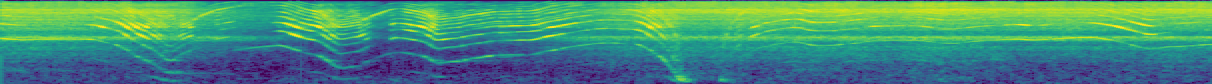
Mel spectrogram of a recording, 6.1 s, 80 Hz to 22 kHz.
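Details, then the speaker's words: High-speed dental drill deepening the isthmus of a gold onlay preparation on tooth #18, a model tooth. The bur is aligned with the tooth's long axis. High-pitched whine rises and falls as it cuts dry, without water spray. "we're just going to drop it down a little bit it's important that you keep with the axis of the tooth here so i'm lining this bur up with the overall axis of these teeth"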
